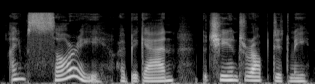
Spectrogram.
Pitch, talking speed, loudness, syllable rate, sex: 190 Hz, 170 wpm, -17 LUFS, 5.5 syllables/s, female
